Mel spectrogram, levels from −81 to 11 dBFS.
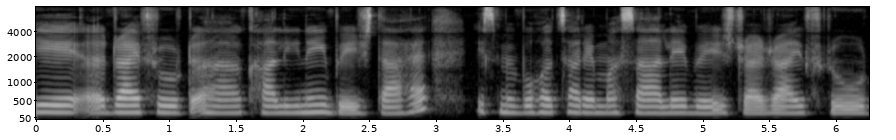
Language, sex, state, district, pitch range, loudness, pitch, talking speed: Hindi, female, Chandigarh, Chandigarh, 165-185 Hz, -20 LUFS, 180 Hz, 155 wpm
